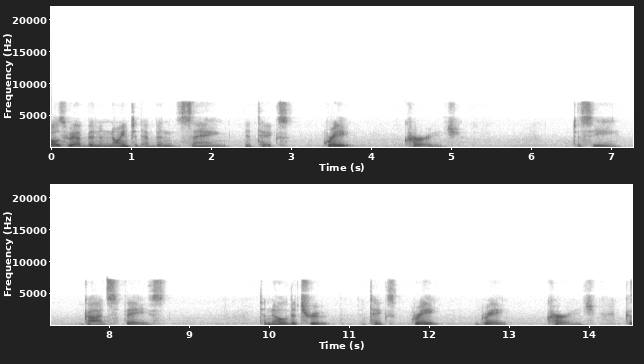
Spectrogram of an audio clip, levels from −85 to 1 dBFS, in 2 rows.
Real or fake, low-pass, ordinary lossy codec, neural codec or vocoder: real; 7.2 kHz; AAC, 32 kbps; none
